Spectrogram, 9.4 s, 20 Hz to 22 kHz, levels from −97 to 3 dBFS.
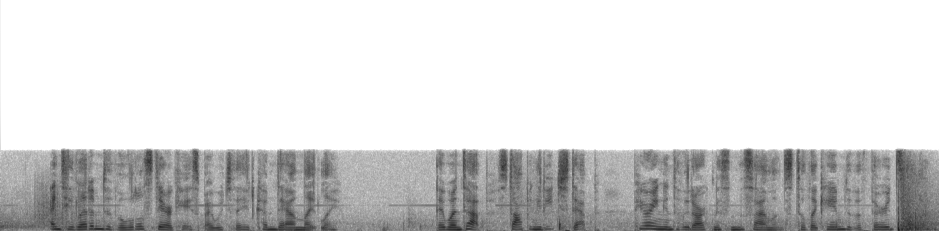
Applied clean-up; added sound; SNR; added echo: none; Fireworks; 9 dB; none.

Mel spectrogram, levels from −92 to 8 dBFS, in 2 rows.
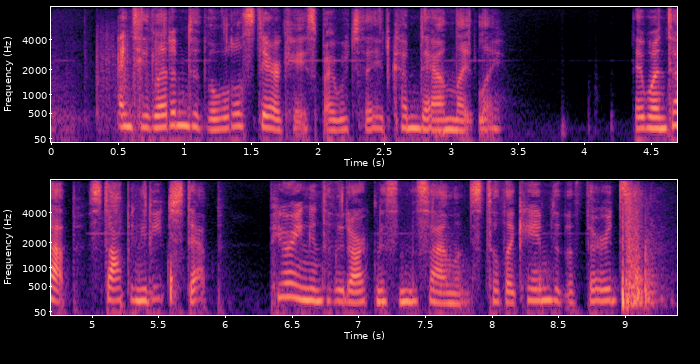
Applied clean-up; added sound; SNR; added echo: neural mask model RNNoise.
